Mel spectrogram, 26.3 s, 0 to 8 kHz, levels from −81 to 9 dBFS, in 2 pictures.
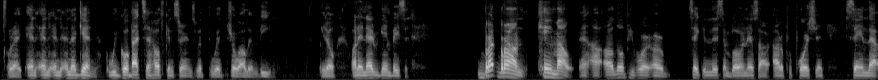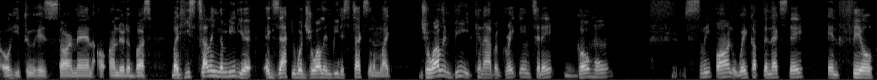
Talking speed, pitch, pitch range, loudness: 195 wpm, 130 Hz, 100-165 Hz, -26 LUFS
